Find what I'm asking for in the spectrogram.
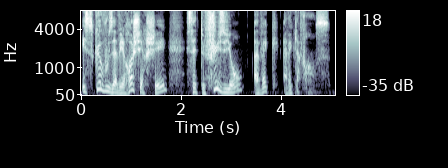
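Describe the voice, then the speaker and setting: Male radio host, husky voice, dry studio sound, asks formal and elaborate questions. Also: medium pitch, sing-song, slow pace, dry recording. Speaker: radio morning show host.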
